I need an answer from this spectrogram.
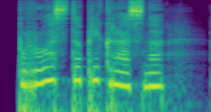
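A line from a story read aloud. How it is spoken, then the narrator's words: Breathless, enthusiastic. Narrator (Russian): воодушевленно выдохнула та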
